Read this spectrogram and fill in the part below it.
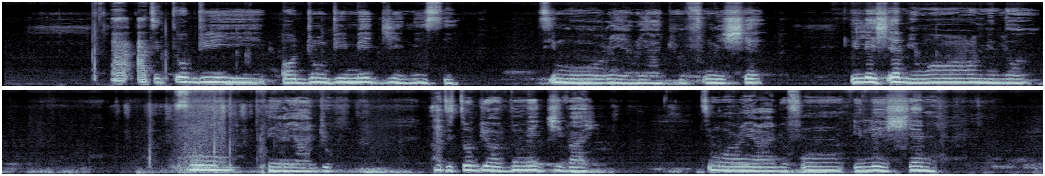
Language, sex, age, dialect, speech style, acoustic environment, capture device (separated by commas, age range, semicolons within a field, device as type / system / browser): Yoruba, female, 45-54, Nigeria - Lagos Yoruba, excited, nature, mobile / Linux / Chrome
